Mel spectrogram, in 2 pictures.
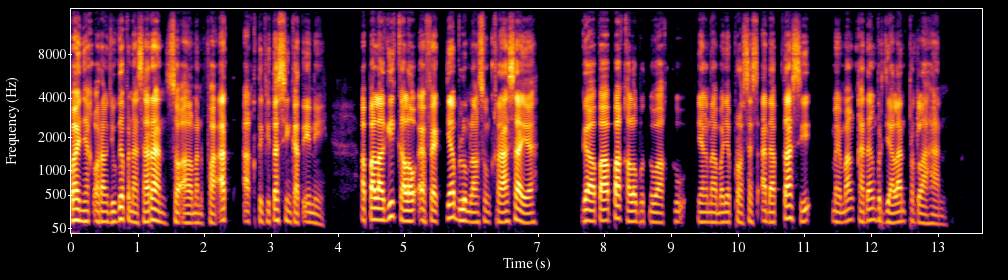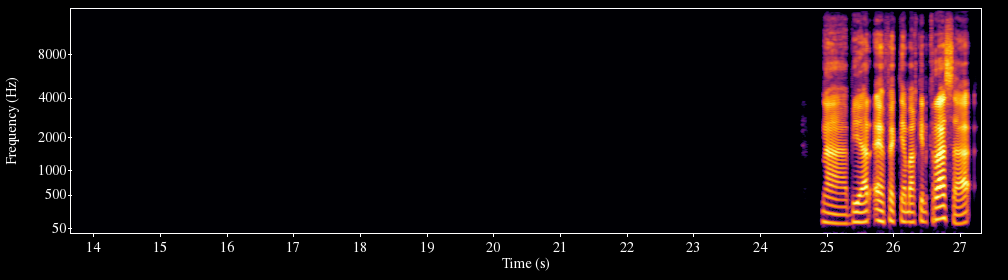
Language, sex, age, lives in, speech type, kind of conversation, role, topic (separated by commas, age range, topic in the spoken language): Indonesian, male, 30-34, Indonesia, read, expert-assistant, expert, Ide-ide apa yang bisa dieksplorasi agar rutinitas harian lebih ramah terhadap kesehatan mental?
